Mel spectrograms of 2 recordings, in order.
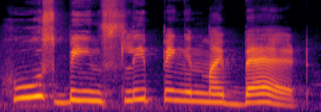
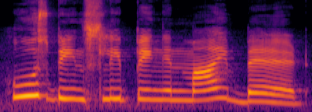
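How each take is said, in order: First: It is said in a great big voice. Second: It is said in a tiny little voice.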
